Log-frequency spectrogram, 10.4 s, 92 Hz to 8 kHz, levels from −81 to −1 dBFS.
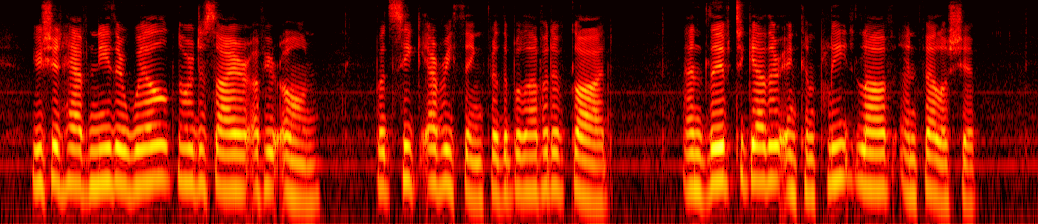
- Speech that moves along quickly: No, average, 155 wpm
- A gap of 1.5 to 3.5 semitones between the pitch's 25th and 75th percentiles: Yes, average, 2.8 semitones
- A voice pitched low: No, high, 190 Hz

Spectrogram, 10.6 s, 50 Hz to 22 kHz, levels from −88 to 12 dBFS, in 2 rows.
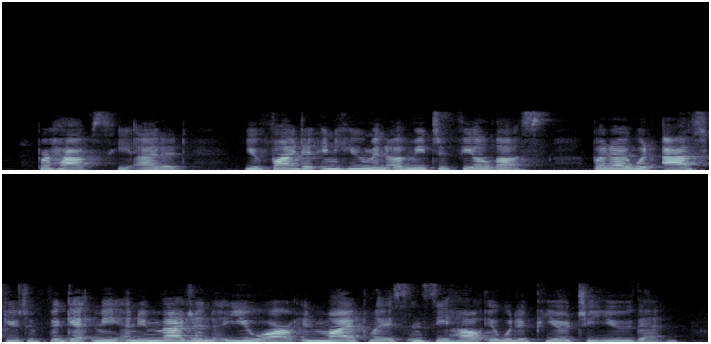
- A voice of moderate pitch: No, high, 215 Hz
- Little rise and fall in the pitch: Yes, narrow, 2.1 semitones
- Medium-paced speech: No, fast, 210 wpm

